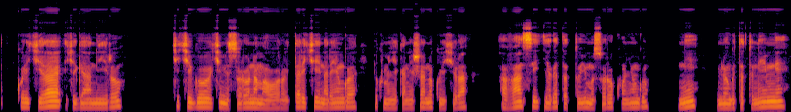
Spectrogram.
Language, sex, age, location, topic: Kinyarwanda, male, 18-24, Kigali, government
